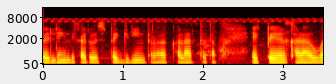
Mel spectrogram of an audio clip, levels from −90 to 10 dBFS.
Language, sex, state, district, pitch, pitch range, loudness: Hindi, male, Uttar Pradesh, Deoria, 145 Hz, 145-150 Hz, -21 LUFS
